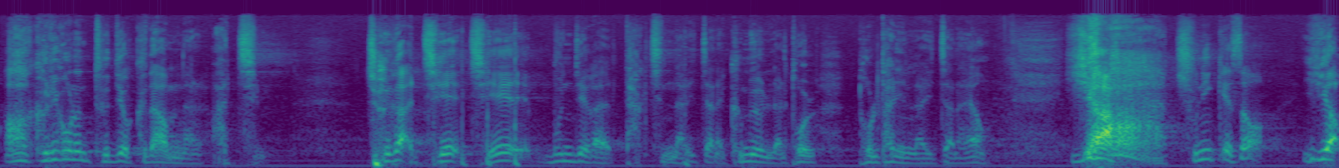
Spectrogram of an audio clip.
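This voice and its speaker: A middle-aged man, a missionary preacher, telling a testimony in a sermon with lively, animated storytelling. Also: high-pitched, gravelly, breathy edge. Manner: animated storytelling, acting out voices, rising to shouts.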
